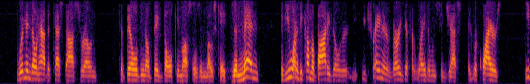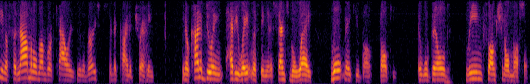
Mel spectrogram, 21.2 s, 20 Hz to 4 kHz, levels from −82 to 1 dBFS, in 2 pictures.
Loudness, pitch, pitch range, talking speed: -24 LUFS, 150 Hz, 135-165 Hz, 200 wpm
